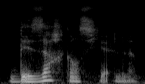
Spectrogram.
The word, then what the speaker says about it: des arcs-en-ciel: Okay, you can see that as usual we don't really pronounce this final S, so phonetically it's almost the same, but then we've got this liaison between the two, des arcs-en-ciel.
